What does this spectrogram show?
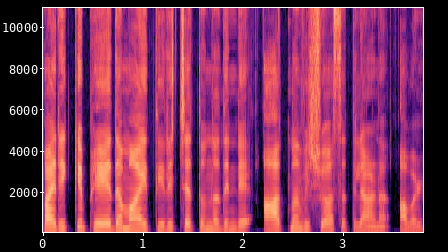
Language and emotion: Malayalam, neutral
